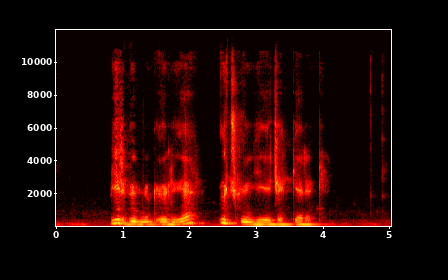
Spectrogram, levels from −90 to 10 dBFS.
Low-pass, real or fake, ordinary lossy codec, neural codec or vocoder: 10.8 kHz; fake; Opus, 32 kbps; codec, 44.1 kHz, 7.8 kbps, DAC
